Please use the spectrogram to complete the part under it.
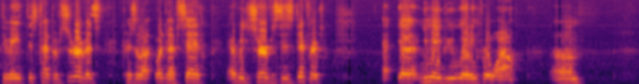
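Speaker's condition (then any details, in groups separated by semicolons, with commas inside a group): Cerebral palsy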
